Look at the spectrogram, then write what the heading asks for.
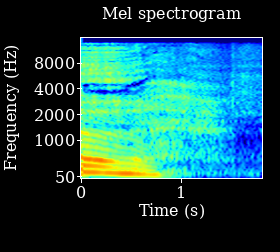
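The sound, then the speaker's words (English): A loud, drawn-out yawn: a strong voiced tone that slides downward in pitch, then trails off into a breathy exhale that fades over about a second. “… yawns loudly.”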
